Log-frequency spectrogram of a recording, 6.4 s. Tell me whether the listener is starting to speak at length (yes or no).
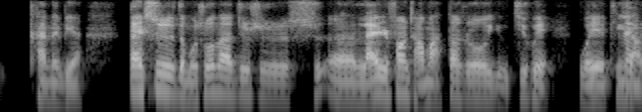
no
